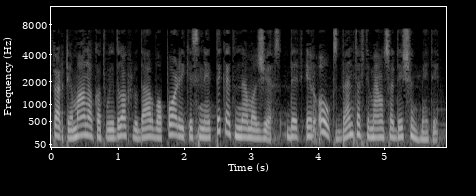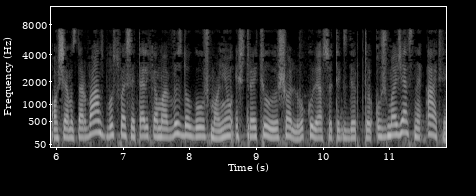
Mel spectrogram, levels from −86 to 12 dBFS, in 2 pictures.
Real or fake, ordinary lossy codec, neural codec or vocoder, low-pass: fake; MP3, 32 kbps; codec, 16 kHz, 0.9 kbps, LongCat-Audio-Codec; 7.2 kHz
